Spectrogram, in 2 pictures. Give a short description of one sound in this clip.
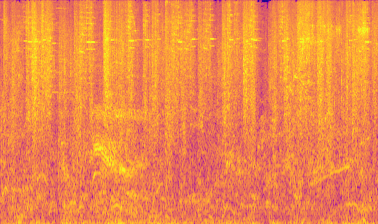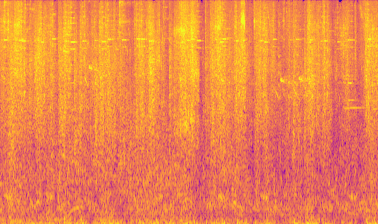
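Magic spells crackle and burst in rapid, constant succession.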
